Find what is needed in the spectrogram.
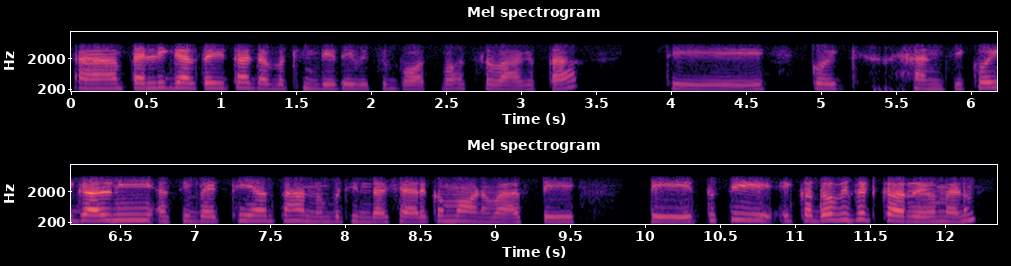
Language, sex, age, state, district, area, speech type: Punjabi, female, 18-30, Punjab, Bathinda, rural, conversation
